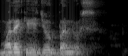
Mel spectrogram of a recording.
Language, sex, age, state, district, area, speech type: Nepali, male, 45-60, West Bengal, Kalimpong, rural, read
